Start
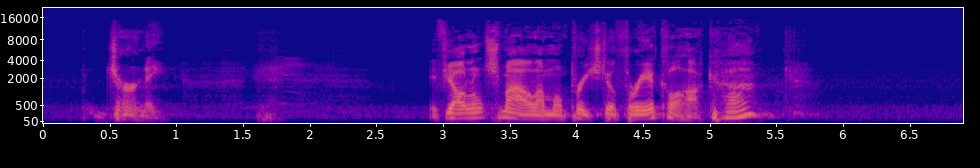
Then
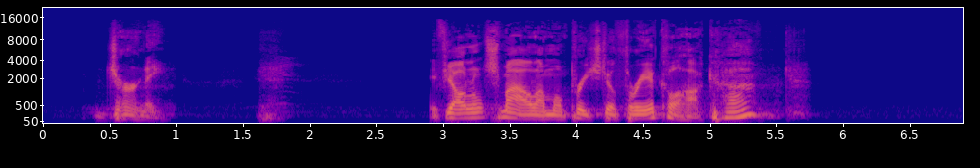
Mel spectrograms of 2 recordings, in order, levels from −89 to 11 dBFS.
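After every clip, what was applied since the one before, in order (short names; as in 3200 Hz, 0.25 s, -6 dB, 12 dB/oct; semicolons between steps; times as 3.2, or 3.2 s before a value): gate -54 dBFS, range -17 dB; gain +2 dB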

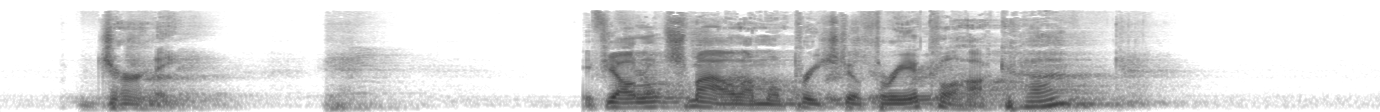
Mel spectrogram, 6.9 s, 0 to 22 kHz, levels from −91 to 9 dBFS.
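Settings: high shelf 10000 Hz +11 dB; plate-style reverb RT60 0.68 s, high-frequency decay 0.55×, pre-delay 95 ms, DRR 12 dB; gain +6.5 dB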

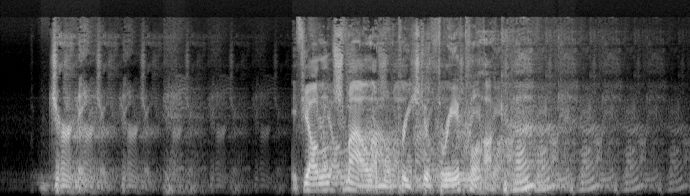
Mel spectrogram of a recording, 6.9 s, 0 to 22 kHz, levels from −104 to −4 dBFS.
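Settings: HPF 130 Hz 6 dB/oct; high shelf 9300 Hz +9.5 dB; echo with dull and thin repeats by turns 0.221 s, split 2100 Hz, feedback 67%, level -9 dB; gain -2.5 dB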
